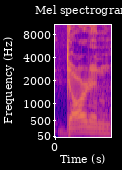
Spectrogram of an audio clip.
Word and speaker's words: Darden: As I said, being a former kindergarten teacher, My students used to say, Darden rhymes with garden.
